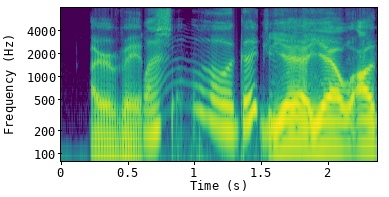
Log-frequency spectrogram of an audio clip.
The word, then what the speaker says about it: Ayurveda: So just even speaking on the whole, you said it's pronounced Ayurveda, right? Ayurveda.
